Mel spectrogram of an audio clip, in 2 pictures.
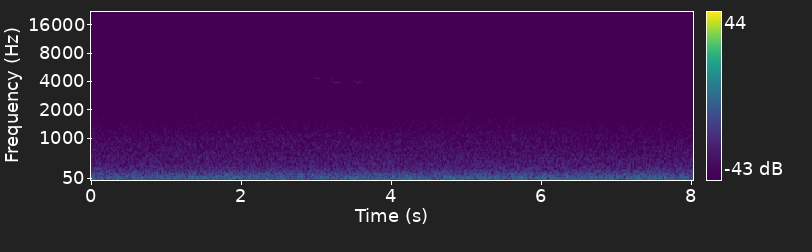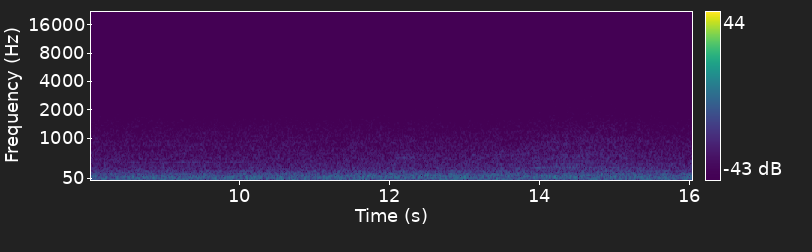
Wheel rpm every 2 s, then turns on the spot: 0, 0, 0, 0, 0, 0, 0, 0.
none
